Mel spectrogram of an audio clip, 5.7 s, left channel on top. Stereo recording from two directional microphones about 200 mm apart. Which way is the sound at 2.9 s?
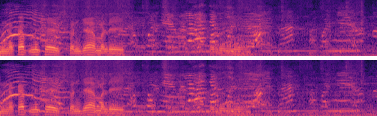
Centre (ahead or behind).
